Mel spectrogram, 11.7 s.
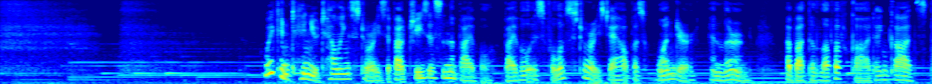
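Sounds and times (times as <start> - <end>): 
deep breath taken before a children's Bible story: 0.0 - 2.6, 9.4 - 9.8
quiet sustained music: 0.0 - 11.6
speech: 3.3 - 11.6.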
